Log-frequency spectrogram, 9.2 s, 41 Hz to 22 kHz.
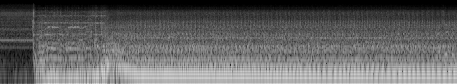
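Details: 2006 Mercury Optimax 225 outboard on flush water after replacing the main onboard oil tank following a 4-beep low-oil alarm; starter whirs, engine catches and settles into a smooth, even idle with steady low drone, healthy.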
